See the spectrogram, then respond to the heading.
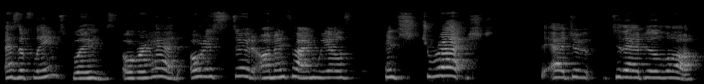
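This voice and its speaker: A woman reading a children's picture book aloud expressively, with deliberate, dramatic emphasis on key words. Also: high voice, steady tone, sharp tone, echoey room. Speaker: read-aloud storyteller, teacher reading to children.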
